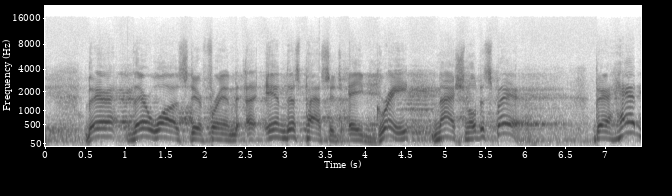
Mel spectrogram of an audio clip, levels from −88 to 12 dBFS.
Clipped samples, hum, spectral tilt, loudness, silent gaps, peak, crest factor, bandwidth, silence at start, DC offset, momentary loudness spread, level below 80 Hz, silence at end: under 0.1%; none; -6 dB/octave; -19 LUFS; none; -6 dBFS; 14 dB; 16.5 kHz; 0 s; under 0.1%; 10 LU; -50 dBFS; 0 s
